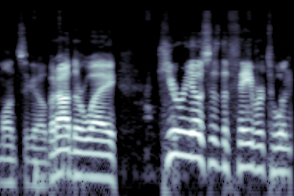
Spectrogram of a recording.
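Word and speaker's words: Kyrgios: pronounce it as yeah I believe the g is silent which I learned a couple months ago but either way curios is the favorite to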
